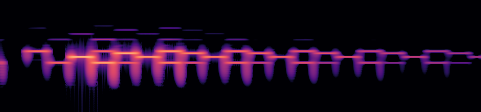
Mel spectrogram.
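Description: Short synthesizer logo jingle: a fast run of high, beep-like notes, about eight a second, hopping among three pitches. It peaks about half a second in and then fades away like a dying echo.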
